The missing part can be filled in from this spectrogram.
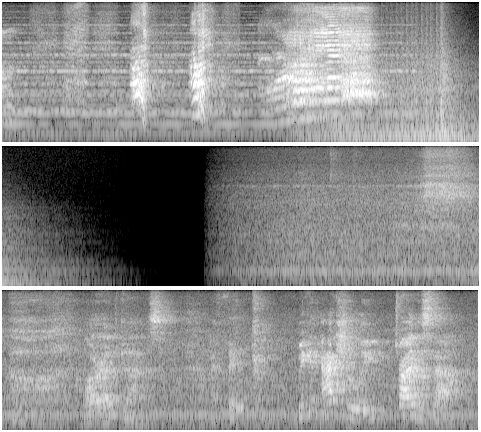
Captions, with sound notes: [grunts, then screams] [Sighs] Oh, alright guys, I think we can actually try this now.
